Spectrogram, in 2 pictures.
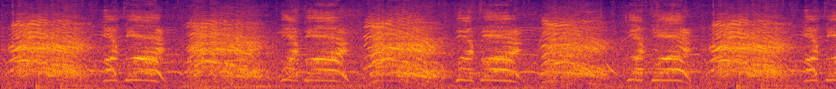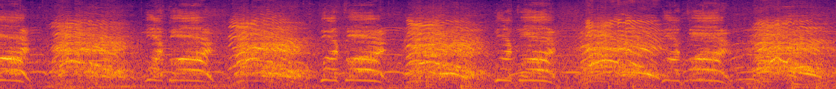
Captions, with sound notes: [crowd] MATTER! BLACK LIVES! [crowd] MATTER! BLACK LIVES! [crowd] MATTER! BLACK LIVES! [crowd] MATTER! BLACK LIVES! [crowd] MATTER! BLACK LIVES! [crowd] MATTER! BLACK LIVES! [crowd] MATTER! BLACK LIVES! [crowd] MATTER! BLACK LIVES! [crowd] MATTER! BLACK LIVES! [crowd] MATTER!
